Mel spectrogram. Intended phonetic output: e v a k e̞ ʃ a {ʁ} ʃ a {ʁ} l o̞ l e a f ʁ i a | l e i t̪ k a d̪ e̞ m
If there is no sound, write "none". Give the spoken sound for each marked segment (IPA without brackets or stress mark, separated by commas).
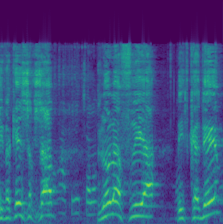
χ, v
